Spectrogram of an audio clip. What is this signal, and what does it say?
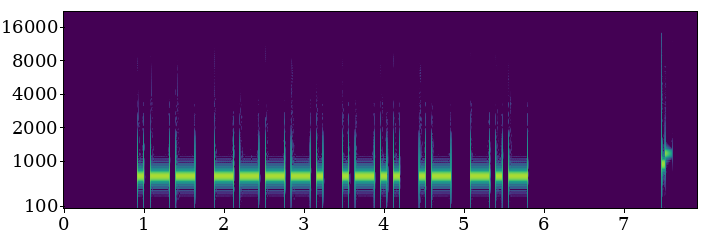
Morse code, heard as a keyed tone, about 15 wpm, 700 Hz. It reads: W9LAK
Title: USA Call Signs Repeated 3x 15wpm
